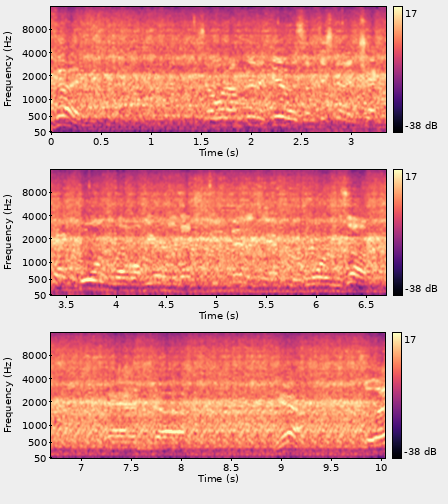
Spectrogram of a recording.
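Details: Diesel truck after water pump replacement, idling while warming up; no water or oil leaks, fan belt correct, steam is coolant and likely oil burning off exhaust manifold. Even clatter with no misses, knocks or surging, background chirping; healthy idle.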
